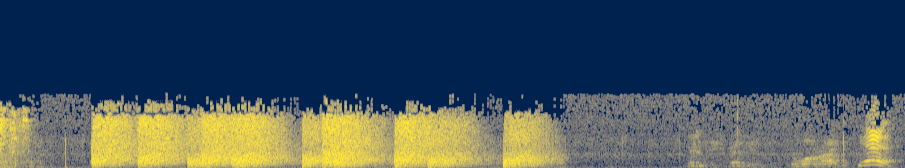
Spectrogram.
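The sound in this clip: Gunshots fired through a window ring out as a rapid series of sharp, loud bangs, then give way to quieter sounds and a brief voice near the end.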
